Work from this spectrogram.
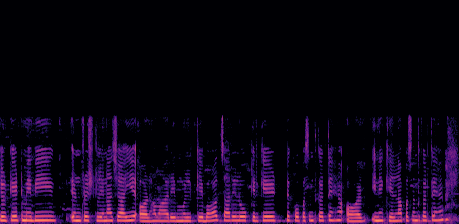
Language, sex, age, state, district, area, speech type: Urdu, female, 30-45, Bihar, Supaul, urban, spontaneous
